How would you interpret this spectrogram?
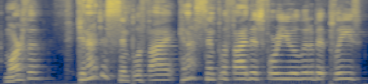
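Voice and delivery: soft, tentative request; gently pleading Jesus. Acted. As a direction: ask quietly, as a tender favor. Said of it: "I picture Jesus kinda saying".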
